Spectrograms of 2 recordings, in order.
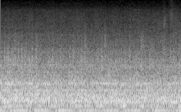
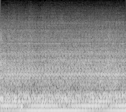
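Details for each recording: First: Whirlpool direct-drive washer after motor coupler replacement, lid switch bypassed, dial on spin: smooth steady spin hum with even rhythm, no knocking or grinding; spins normally. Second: Whirlpool direct-drive washer switched to spin with the lid switch disabled: steady motor hum and constant low drone with no change in load or speed; the motor runs freely because the motor coupler is broken.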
